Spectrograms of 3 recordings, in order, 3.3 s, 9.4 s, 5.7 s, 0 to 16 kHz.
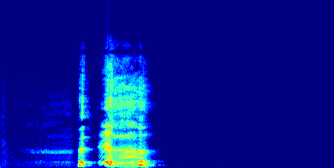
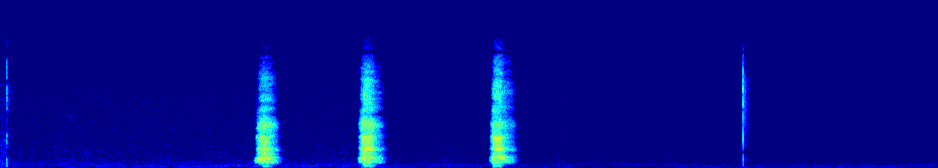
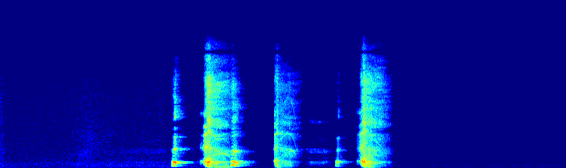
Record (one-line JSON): {"cough_length": "3.3 s", "cough_amplitude": 29659, "cough_signal_mean_std_ratio": 0.27, "exhalation_length": "9.4 s", "exhalation_amplitude": 7897, "exhalation_signal_mean_std_ratio": 0.19, "three_cough_length": "5.7 s", "three_cough_amplitude": 22895, "three_cough_signal_mean_std_ratio": 0.24, "survey_phase": "alpha (2021-03-01 to 2021-08-12)", "age": "65+", "gender": "Female", "wearing_mask": "No", "symptom_none": true, "smoker_status": "Never smoked", "respiratory_condition_asthma": false, "respiratory_condition_other": false, "recruitment_source": "REACT", "submission_delay": "1 day", "covid_test_result": "Negative", "covid_test_method": "RT-qPCR"}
